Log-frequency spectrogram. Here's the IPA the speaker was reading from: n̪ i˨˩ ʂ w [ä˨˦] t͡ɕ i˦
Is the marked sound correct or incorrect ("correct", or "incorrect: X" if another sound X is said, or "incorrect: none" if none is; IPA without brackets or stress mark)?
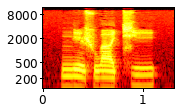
correct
